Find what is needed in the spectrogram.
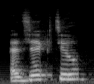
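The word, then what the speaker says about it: adjective: होता है दोस्तों आपका एडजेक्टिव, ध्यान से बोलना इसको, डी यहाँ पर साइलेंट है, ए और जे के बीच का डी हमेशा साइलेंट होता है, ठीक है, जैसे कि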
